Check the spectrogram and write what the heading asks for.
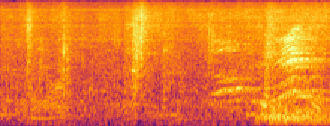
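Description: Voices: low background chatter, then one person's voice breaking in loudly near the end.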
